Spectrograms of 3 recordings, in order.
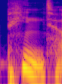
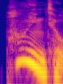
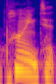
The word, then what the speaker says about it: pint: 好，这个字不是念成 pint 哦，这个字念成 pint，pint。啊，pint 就是一个。一杯的那个单位 pint，我后来去查了一下下，在英国的 pint 大概是五百六十八 cc，OK，然后在美国的 pint 大概是四百七十三 cc。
